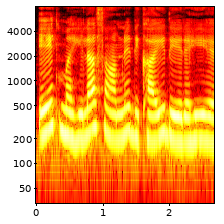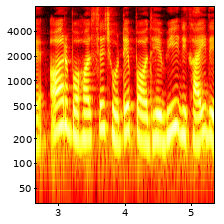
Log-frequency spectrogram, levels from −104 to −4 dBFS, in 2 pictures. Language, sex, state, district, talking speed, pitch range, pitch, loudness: Hindi, female, Chhattisgarh, Raipur, 170 wpm, 195-235 Hz, 205 Hz, -16 LUFS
